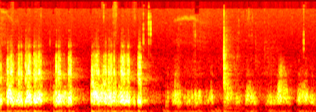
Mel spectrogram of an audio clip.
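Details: Handheld Doppler on the wrist gives rhythmic whooshing pulses: a normal radial pulse with blood flowing, demonstrated during tourniquet first-aid training.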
